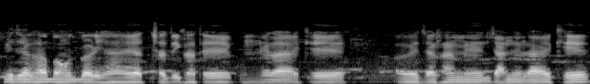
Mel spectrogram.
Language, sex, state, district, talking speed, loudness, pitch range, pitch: Chhattisgarhi, male, Chhattisgarh, Sarguja, 185 wpm, -17 LUFS, 100-105 Hz, 105 Hz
